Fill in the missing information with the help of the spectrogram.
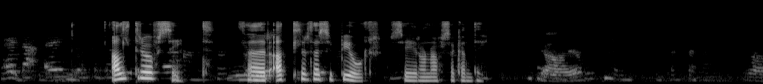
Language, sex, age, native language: Icelandic, female, 30-39, Icelandic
